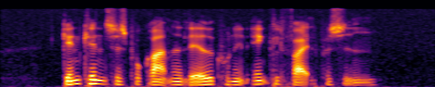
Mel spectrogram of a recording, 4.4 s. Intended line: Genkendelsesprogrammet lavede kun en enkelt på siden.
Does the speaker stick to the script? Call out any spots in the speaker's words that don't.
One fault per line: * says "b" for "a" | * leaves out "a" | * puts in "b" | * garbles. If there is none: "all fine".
* puts in "fejl"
